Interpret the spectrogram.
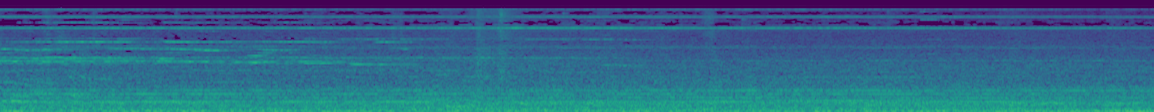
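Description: Trenitalia Vivalto double-deck passenger coaches rolling along a station platform, their steel wheels squealing high on the rails over a steady low rumble.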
